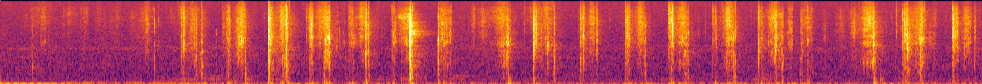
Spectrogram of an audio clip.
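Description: A deck of tarot cards is shuffled up close, giving quick repeated riffling and slapping bursts in an irregular rhythm, quiet and alone.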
